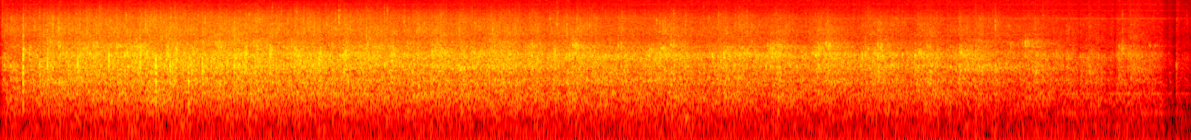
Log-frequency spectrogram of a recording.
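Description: A lecture audience at the University of Ghana breaks into sustained applause, a dense, even clatter of many hands that holds steady and then tapers slightly toward the end.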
